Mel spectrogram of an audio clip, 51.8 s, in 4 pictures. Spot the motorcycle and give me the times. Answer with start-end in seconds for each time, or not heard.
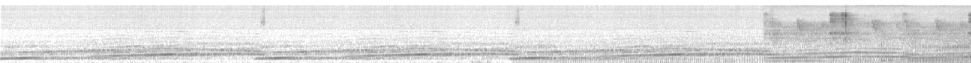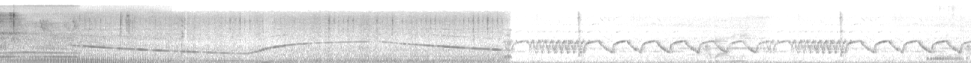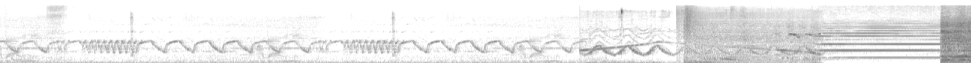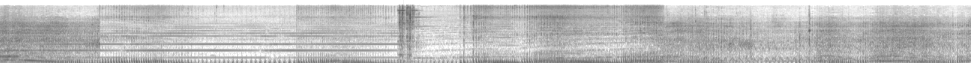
6.8-15.2, 38.4-51.7.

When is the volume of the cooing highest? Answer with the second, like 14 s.
36 s.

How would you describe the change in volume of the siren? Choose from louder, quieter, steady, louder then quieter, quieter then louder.
quieter then louder.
